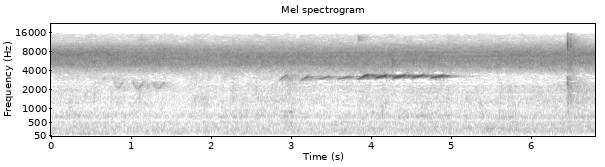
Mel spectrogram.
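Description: A steady high insect chorus, with a quick run of high chirps about three seconds in that lasts roughly two seconds, and a single sharp click near the end.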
